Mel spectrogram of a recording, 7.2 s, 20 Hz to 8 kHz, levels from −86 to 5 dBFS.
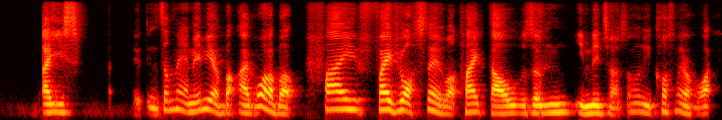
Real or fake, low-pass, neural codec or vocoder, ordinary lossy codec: fake; none; codec, 16 kHz, 0.5 kbps, FunCodec, trained on Chinese and English, 25 frames a second; none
